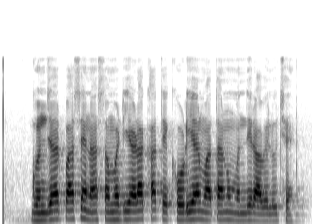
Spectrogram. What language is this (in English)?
Gujarati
